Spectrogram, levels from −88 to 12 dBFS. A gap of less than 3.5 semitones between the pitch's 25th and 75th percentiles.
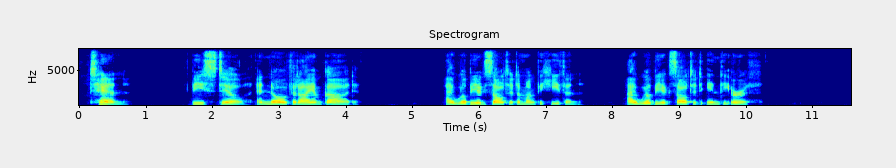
Yes: narrow, 2.4 semitones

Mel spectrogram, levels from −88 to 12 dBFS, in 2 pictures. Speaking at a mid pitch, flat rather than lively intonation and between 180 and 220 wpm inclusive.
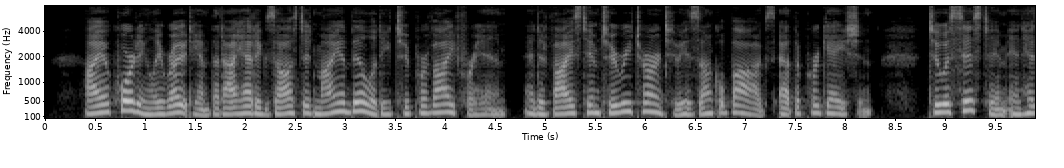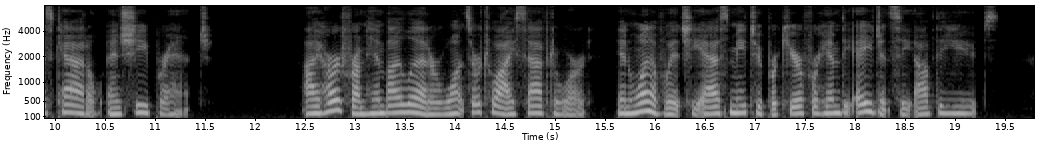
No: medium, 180 Hz; average, 3.3 semitones; average, 185 wpm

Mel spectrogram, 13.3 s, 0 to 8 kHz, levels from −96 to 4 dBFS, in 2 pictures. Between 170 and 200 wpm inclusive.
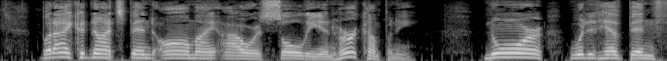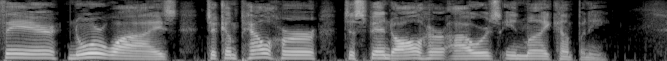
No: average, 140 wpm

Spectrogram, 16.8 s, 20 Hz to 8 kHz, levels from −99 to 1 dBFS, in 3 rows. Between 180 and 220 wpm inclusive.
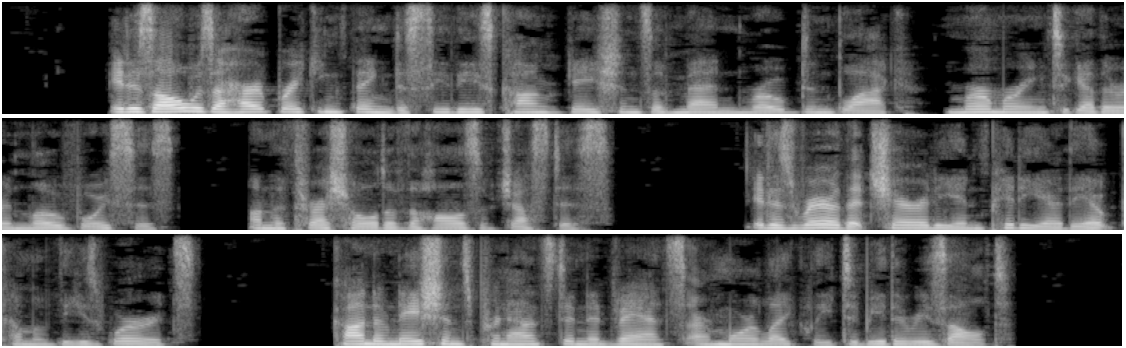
Yes: average, 190 wpm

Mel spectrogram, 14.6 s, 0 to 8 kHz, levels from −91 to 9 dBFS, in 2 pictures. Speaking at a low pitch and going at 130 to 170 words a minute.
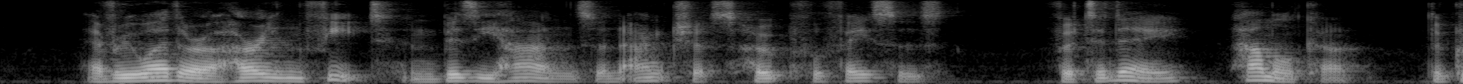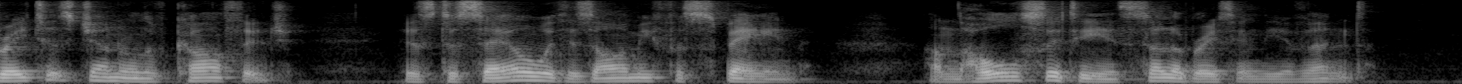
Yes: low, 110 Hz; average, 150 wpm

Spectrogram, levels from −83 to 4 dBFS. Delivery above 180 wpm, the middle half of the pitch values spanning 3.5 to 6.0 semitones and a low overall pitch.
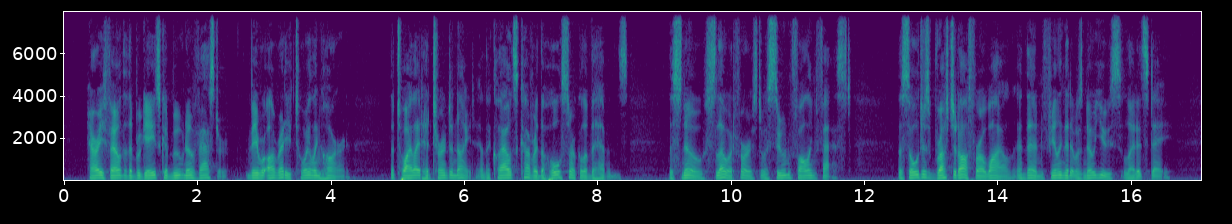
No: fast, 205 wpm; average, 2.9 semitones; low, 120 Hz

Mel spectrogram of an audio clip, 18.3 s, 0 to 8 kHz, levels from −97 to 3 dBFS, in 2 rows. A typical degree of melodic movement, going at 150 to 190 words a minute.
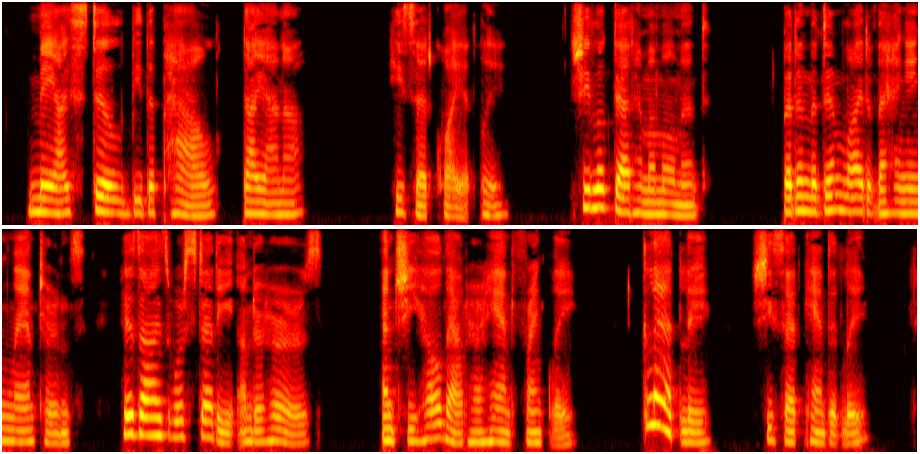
No: average, 4.5 semitones; average, 140 wpm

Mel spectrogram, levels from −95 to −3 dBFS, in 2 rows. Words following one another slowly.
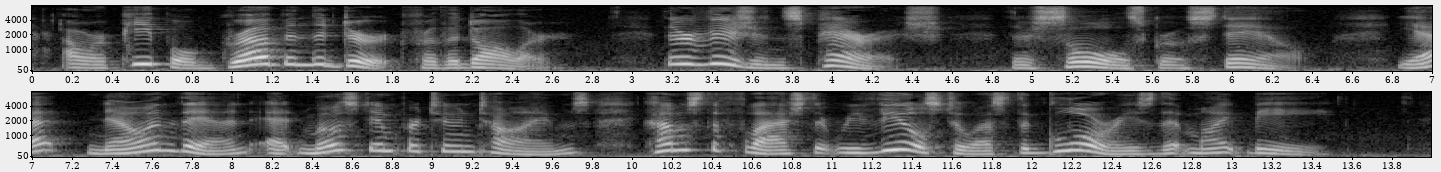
No: average, 155 wpm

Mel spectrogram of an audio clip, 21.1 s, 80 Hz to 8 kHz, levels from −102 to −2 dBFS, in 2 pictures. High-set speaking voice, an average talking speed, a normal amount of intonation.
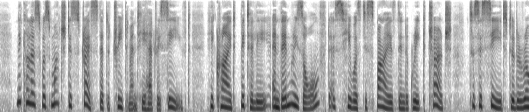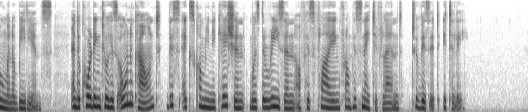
Yes: high, 200 Hz; average, 150 wpm; average, 4.7 semitones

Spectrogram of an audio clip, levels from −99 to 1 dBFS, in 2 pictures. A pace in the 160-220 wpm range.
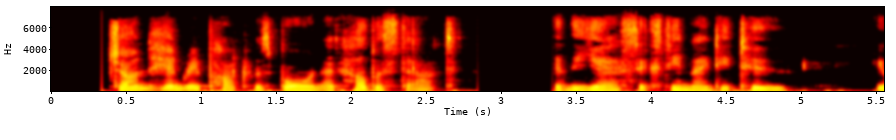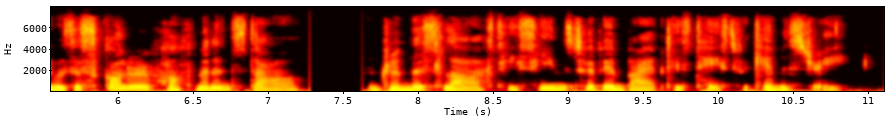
Yes: average, 175 wpm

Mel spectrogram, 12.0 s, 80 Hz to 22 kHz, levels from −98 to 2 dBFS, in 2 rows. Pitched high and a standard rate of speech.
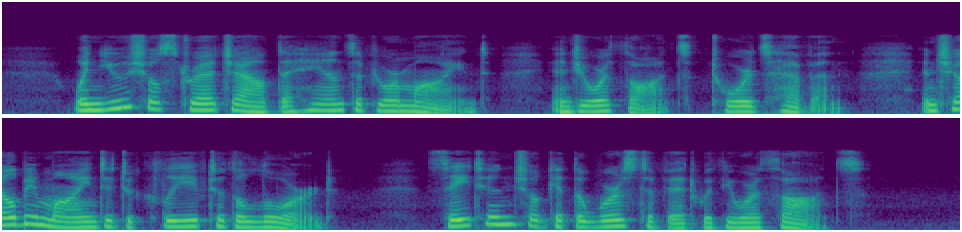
No: medium, 165 Hz; average, 170 wpm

